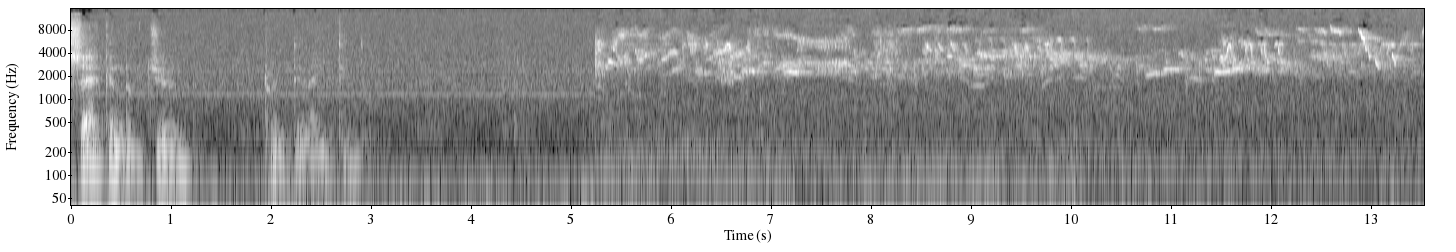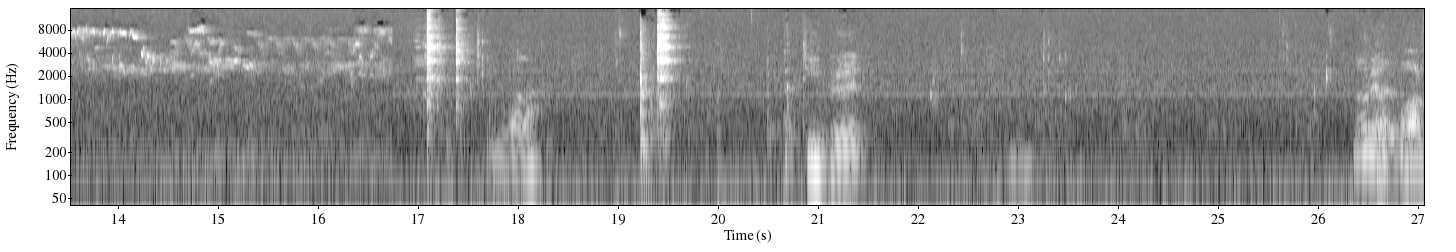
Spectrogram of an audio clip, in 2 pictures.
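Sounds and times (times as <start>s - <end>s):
birds chirping and trilling: 5.2s - 17.3s.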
